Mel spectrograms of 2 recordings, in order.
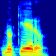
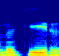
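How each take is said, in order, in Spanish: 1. Se dice con enojo, con más intensidad. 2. Se dice con tristeza, como si estuviera llorando. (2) "Si estás triste, mientras lloras, dices"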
